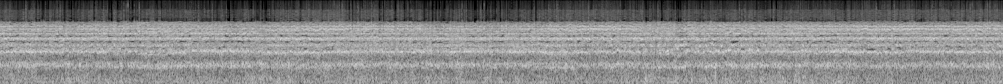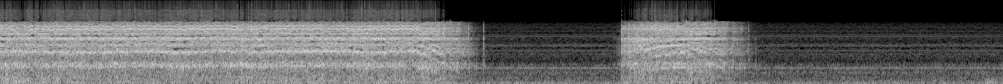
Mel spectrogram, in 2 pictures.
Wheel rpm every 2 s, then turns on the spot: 230, 220, 230, 230, 230, 220, 230, 60, 60, 0.
none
